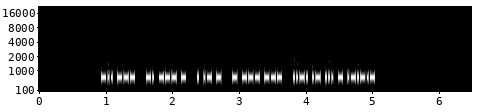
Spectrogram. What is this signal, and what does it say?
Morse code, heard as a keyed tone, about 52 wpm, 700 Hz. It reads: DO NOT EAT TOO FAST.
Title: Sentences from Top 1000 Words - Review Part 2 - 50wpm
